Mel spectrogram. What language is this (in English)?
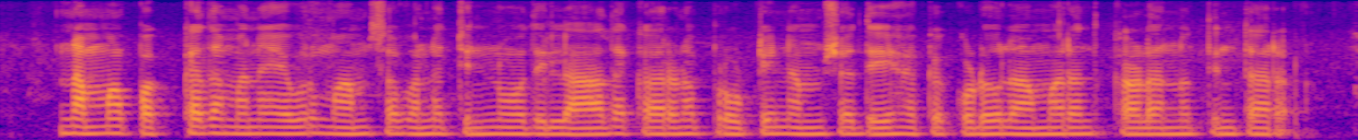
Kannada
